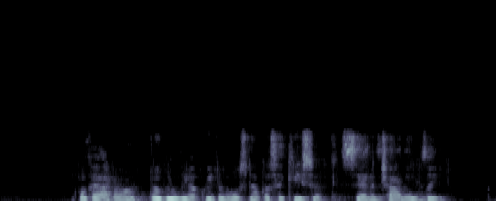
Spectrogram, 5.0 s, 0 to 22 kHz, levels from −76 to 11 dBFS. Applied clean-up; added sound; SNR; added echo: neural mask model DeepFilterNet 3.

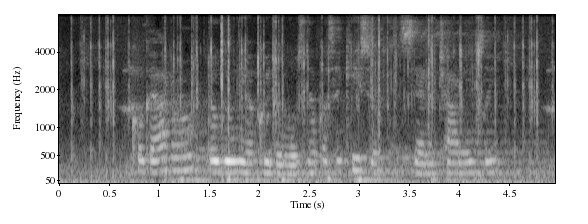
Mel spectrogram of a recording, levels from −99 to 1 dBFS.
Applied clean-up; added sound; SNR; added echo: none; Computer keyboard; 7 dB; reverberation time 2.2 s.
